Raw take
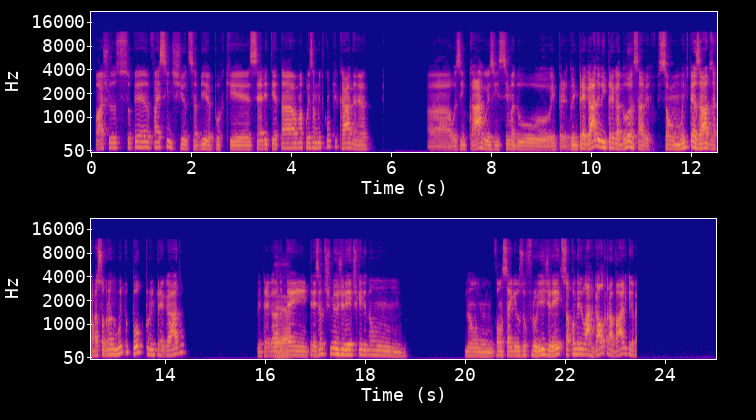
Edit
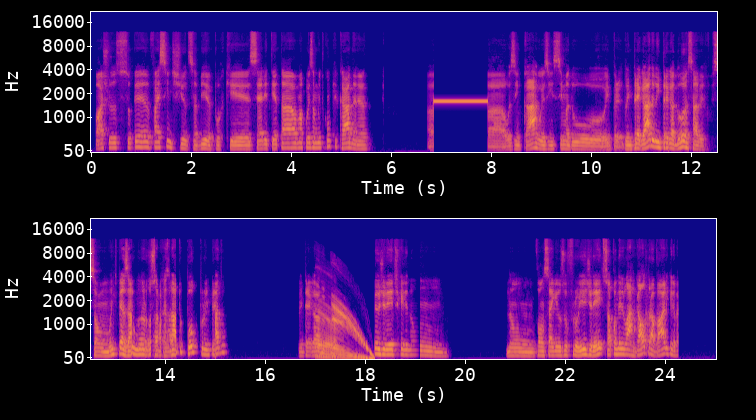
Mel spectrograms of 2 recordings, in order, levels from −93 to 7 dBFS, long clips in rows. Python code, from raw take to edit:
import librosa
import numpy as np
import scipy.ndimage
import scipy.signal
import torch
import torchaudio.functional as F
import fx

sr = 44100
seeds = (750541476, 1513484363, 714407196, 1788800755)

y = fx.studio_fade_out(x, sr, start_s=17.98, length_s=0.29)
y = fx.edit(y, sr, fx.insert_tone(at_s=6.85, length_s=1.09, hz=1600.0, db=-21.0),
    fx.reverse_span(start_s=12.24, length_s=0.89),
    fx.cut(start_s=13.92, length_s=0.26),
    fx.tape_stop(start_s=16.12, length_s=1.25), tone=tone)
